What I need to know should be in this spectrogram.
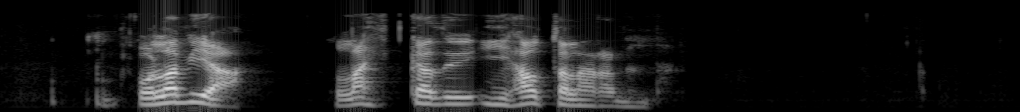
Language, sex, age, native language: Icelandic, male, 40-49, Icelandic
